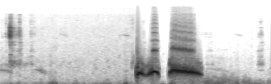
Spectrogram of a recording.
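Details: Spotted dove cooing in the thúc gù style meant to lure wild doves: faint low murmurs, then one loud pair of hollow coos, a brief wavering note followed by a longer steady one.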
